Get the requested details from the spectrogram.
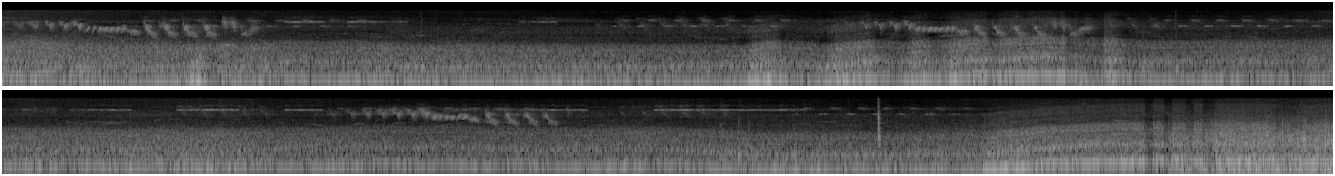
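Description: A heavy six-wheel off-road truck engine drones as the truck drives.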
